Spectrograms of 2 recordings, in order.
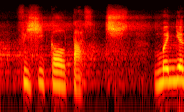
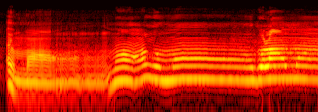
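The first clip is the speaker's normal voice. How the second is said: wheedling husband; 3 semitones higher, much slower than usual. Retold or imitated. Husband begging his wife.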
